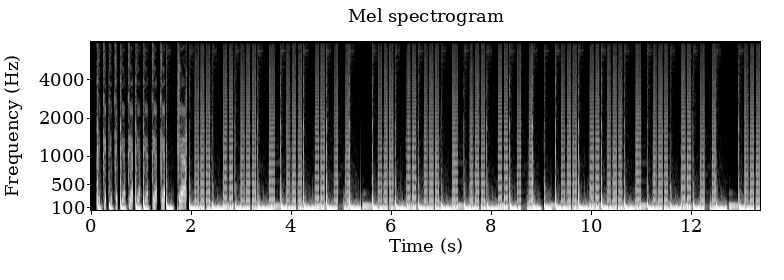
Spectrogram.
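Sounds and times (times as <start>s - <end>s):
tribal music: 0.1s - 13.3s.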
